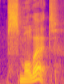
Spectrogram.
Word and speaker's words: Smollett: I've learned how to say his name now Smollett but he declined to turn over his phone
